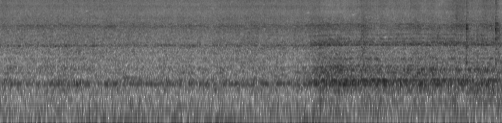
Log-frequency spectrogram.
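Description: High-flame gas wok burner running steadily under a wok of noodles bubbling in broth, with a ladle stirring. The sound gets louder about three seconds in.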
